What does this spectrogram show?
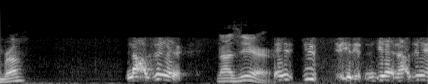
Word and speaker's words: Nasir: Nazir.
